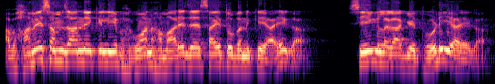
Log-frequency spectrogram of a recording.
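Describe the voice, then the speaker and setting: A man's voice: mid-range voice, lively intonation, normal speed. A man giving a devotional sermon, explaining with everyday examples and addressing his listeners as brothers and sisters. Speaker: devotional speaker.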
